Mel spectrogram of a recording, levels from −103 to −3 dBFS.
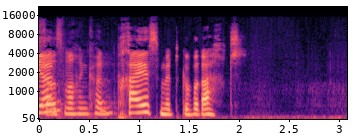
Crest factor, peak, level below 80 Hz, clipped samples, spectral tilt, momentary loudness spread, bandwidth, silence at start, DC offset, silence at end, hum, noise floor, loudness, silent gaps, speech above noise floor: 20 dB; -2 dBFS; -50 dBFS; under 0.1%; -4.5 dB/octave; 11 LU; 13.5 kHz; 0 s; under 0.1%; 1.05 s; none; -51 dBFS; -20 LUFS; none; 30 dB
